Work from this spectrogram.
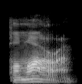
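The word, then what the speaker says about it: Palmyra: I just gave the correct pronunciation. Go ahead. Say it. Pomara.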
